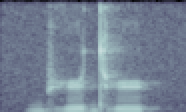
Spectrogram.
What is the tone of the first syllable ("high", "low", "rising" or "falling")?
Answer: low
